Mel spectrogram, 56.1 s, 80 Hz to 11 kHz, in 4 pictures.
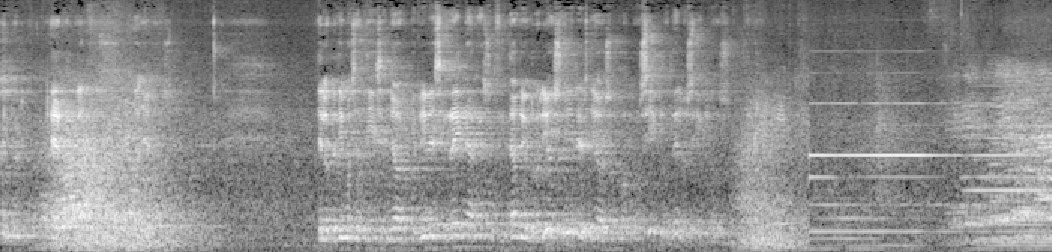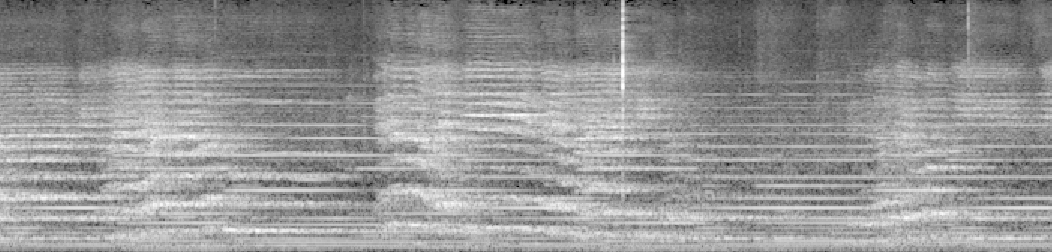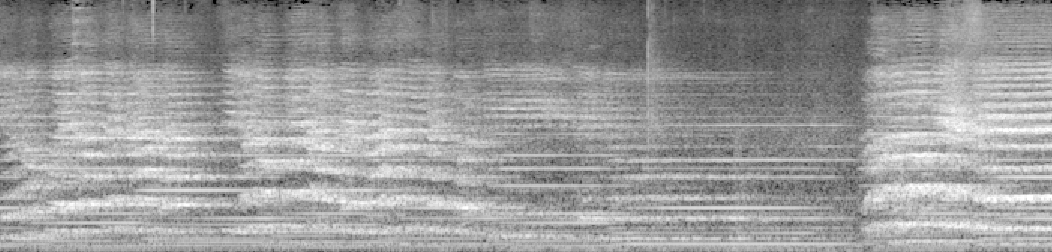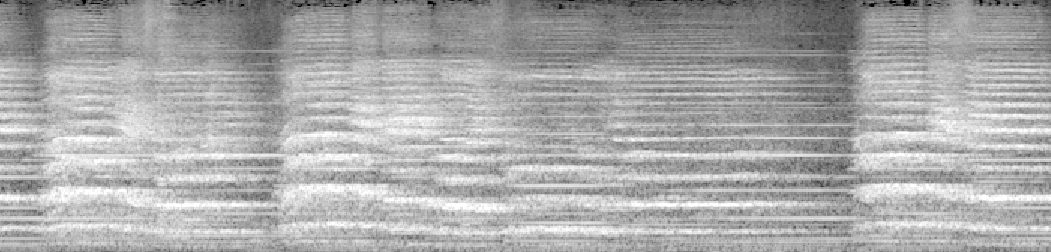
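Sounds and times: children's choir singing: 0.0 - 2.9, 9.6 - 56.0
instrumental accompaniment: 9.8 - 56.0.

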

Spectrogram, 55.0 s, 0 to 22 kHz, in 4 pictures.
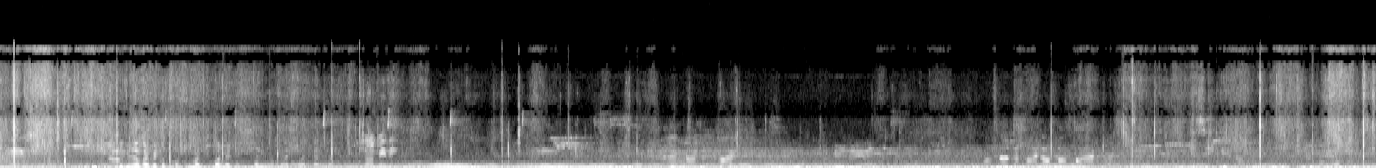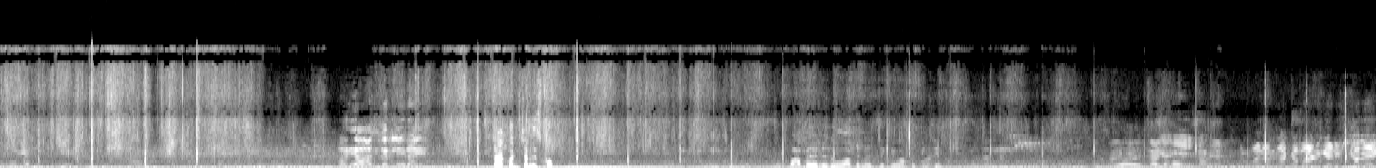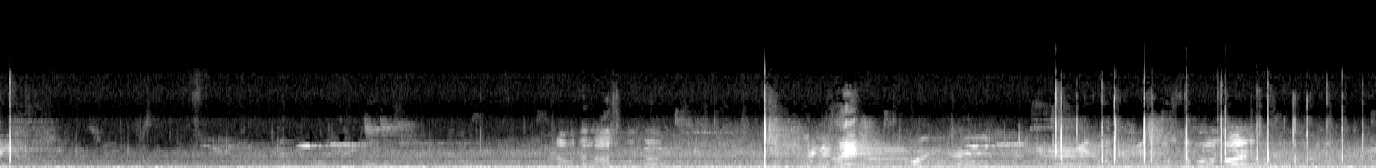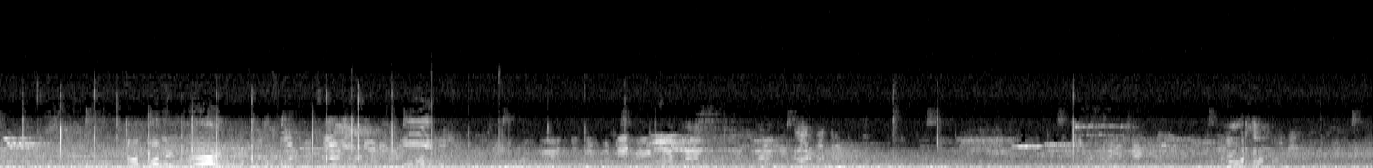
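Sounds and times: steady low hum: 0.0 - 27.0
faint distant voices: 5.3 - 55.0.

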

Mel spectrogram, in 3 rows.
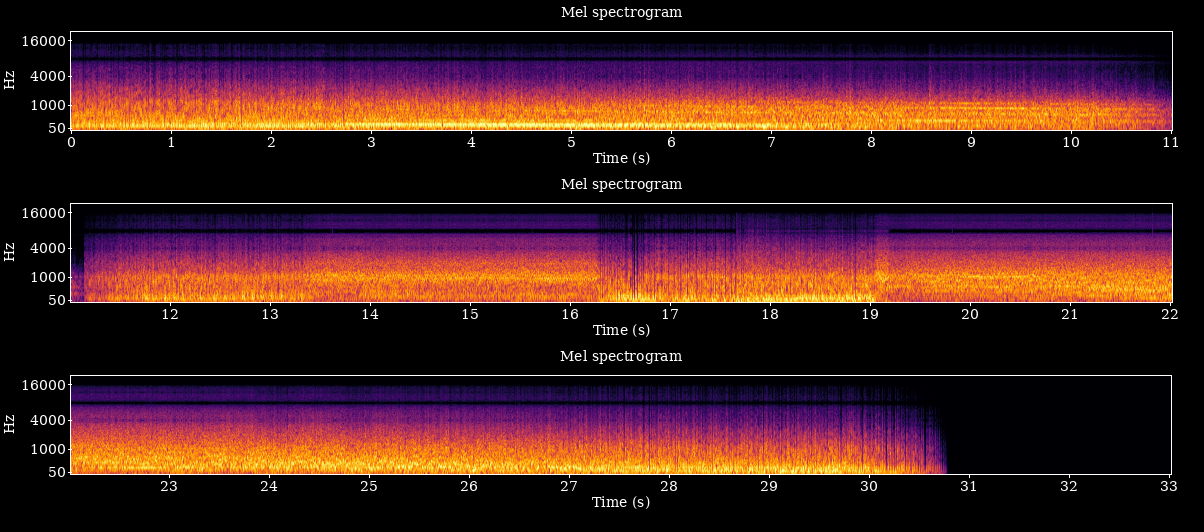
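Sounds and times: dragster engine roaring: 0.0 - 30.1
rushing air: 0.0 - 30.3.

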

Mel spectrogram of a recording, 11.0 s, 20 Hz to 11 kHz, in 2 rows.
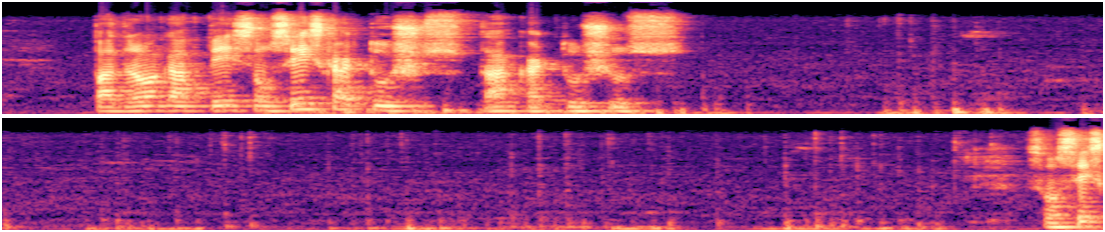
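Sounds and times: keyboard typing: 3.2 - 11.0.

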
